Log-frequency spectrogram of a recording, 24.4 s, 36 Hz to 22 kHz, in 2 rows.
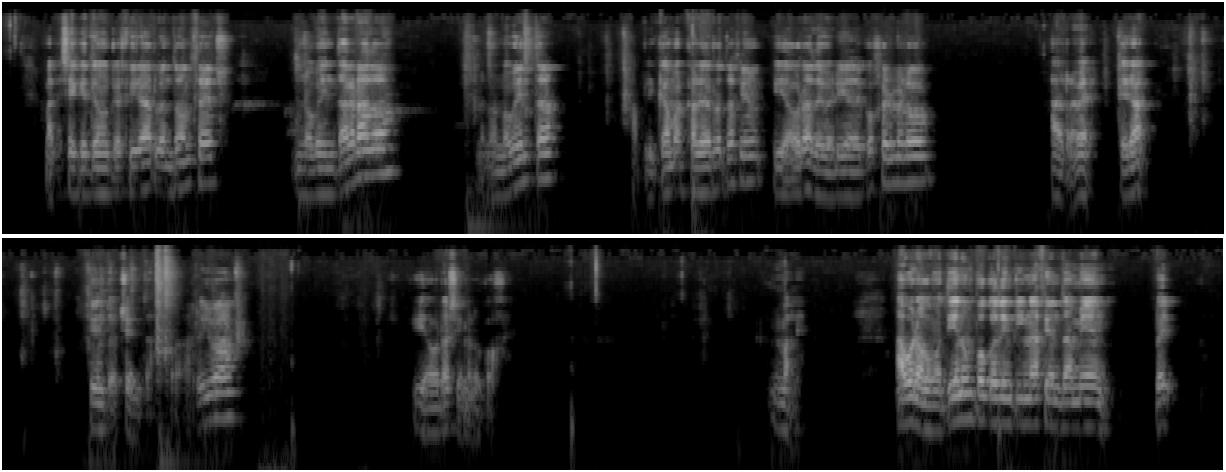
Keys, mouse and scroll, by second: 0.2 right click, 0.8 Tab, 1.3 a, 1.8-10.6 shift+middle drag, 2.1 Tab, 3.0 r, 5.4 Return, 6.1 ctrl+a, 8.8 g, 10.6 right click, 11.0 Tab, 12.4 r, 13.8 Return, 14.4 ctrl+a, 16.0 g, 18.0 click, 18.2-20.1 middle drag, 19.5 r, 20.1 right click, 21.2 g, 22.3 click, 22.7 g.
